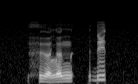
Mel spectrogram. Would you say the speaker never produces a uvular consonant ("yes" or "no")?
yes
